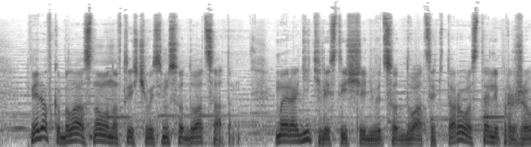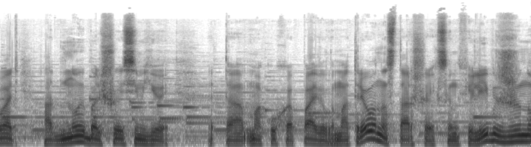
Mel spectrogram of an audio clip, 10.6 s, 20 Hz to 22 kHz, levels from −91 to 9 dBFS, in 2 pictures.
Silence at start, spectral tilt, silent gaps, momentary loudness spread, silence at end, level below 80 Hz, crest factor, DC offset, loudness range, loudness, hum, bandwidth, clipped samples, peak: 0 s; -5 dB/octave; none; 7 LU; 0 s; -36 dBFS; 12 dB; under 0.1%; 2 LU; -13 LUFS; none; 16.5 kHz; under 0.1%; 0 dBFS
